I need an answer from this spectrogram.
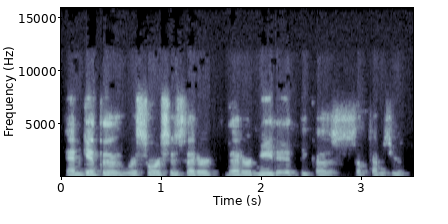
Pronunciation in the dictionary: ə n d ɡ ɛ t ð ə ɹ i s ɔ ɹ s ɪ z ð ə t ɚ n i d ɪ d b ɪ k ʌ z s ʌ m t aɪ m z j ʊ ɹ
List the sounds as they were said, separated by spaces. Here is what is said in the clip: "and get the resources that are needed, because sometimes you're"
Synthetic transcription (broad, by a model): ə n ɡ ɛ t ð ə ɹ i s ɔ ɹ s ɪ z ð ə t ɚ n i d ɪ d b ɪ k ʌ z s ʌ m t aɪ m z j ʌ ɹ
